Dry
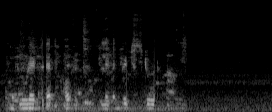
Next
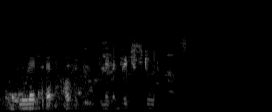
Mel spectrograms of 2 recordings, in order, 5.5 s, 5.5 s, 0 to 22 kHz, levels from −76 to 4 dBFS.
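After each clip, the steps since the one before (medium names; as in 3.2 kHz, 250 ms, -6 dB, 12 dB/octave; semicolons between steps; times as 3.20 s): dynamic bell 2.9 kHz, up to +7 dB, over -50 dBFS, Q 1.1; band-pass sweep 490 Hz -> 5.6 kHz, 0.36–4.08 s; wow and flutter 23 cents; trim -4.5 dB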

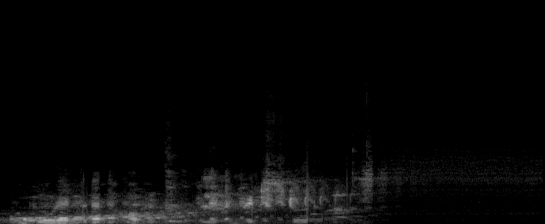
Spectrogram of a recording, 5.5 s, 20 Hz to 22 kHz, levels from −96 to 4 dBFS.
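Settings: frequency-shifting echo 150 ms, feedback 47%, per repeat +87 Hz, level -13.5 dB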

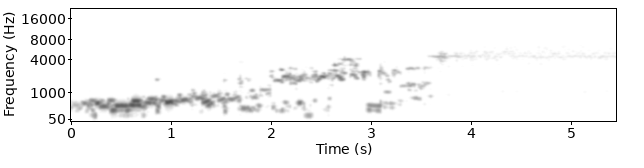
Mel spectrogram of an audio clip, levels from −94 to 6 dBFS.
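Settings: spectral contrast enhancement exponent 3.6; trim +1 dB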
